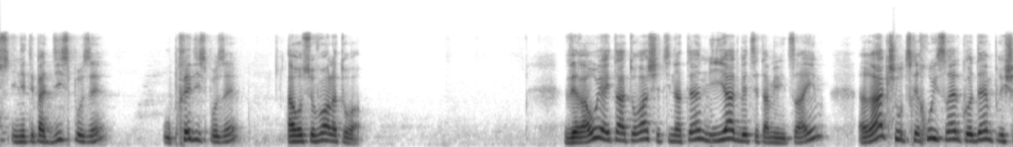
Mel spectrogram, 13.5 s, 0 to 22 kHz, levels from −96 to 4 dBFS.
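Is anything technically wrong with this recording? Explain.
Yes. Short concealed packet loss occurs at 7.79–7.83 s, 9.43–9.52 s and 11.91–11.95 s. Each gap fits one lost 20 ms packet. The decoder bridged it by extending the preceding sound, then blended back, leaving a brief smear or wobble.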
